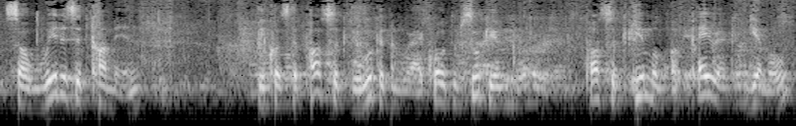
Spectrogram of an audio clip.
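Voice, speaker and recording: A man teaching a Torah class as a lecture, animated and singsong when he quotes verses. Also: fairly high pitch, normal speed, poor audio. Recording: crowd audible behind him.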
